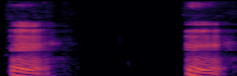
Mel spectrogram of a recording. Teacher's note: notice that there is no vowel in the syllable so you have to really stress the um sound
